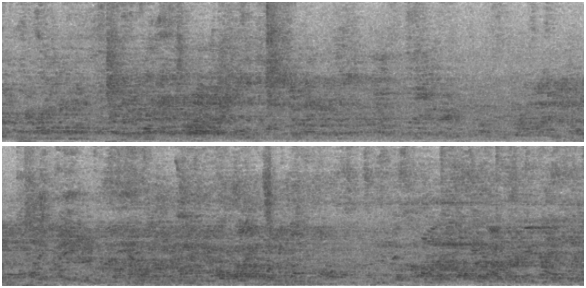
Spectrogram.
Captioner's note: crowd chattering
